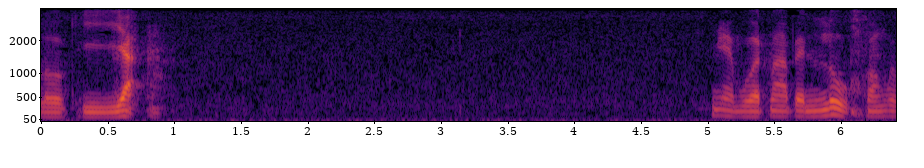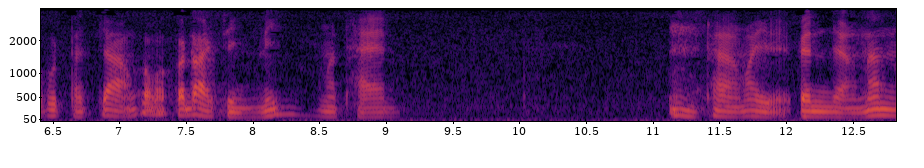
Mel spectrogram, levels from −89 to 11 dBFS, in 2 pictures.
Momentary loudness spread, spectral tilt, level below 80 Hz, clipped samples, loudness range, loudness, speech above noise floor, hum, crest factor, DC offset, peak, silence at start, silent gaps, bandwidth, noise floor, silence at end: 13 LU; -5 dB/octave; -66 dBFS; under 0.1%; 9 LU; -35 LUFS; 27 dB; none; 26 dB; under 0.1%; -10 dBFS; 0 s; none; 4 kHz; -62 dBFS; 0 s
